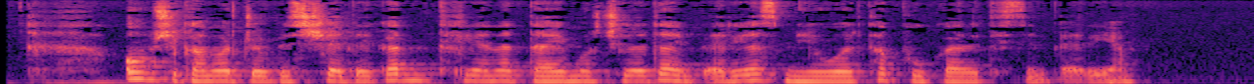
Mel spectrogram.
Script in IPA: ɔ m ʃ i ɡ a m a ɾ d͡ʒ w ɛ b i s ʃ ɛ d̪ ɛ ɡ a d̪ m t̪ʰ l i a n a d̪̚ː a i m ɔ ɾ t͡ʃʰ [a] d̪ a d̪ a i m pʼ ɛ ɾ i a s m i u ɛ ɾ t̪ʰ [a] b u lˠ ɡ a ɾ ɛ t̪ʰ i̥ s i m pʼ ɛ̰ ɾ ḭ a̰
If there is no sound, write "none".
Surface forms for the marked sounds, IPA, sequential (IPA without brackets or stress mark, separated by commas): i, a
